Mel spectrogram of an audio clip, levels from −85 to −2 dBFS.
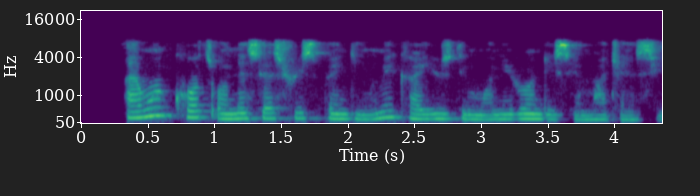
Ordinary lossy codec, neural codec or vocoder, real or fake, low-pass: Opus, 16 kbps; none; real; 7.2 kHz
